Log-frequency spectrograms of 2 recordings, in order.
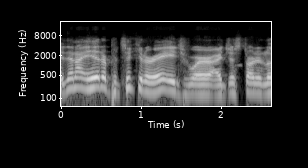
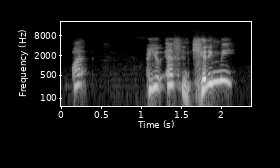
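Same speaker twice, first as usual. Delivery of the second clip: mock, very high, exasperated, annoyed disbelief; 10 semitones higher than usual. Retelling what he used to say when he got carded, imitating his own annoyed past self. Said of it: "I used to be kind of annoyed".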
